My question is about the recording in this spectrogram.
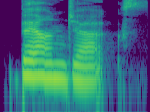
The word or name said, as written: banjax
